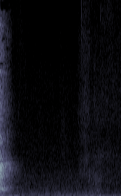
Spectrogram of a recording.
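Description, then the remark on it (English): A single quick sneeze bursts out at the start, sharp, then fades into near silence with only faint background hiss. “Bless you.”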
